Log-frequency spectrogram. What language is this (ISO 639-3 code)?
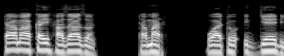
hau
